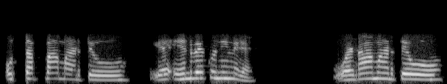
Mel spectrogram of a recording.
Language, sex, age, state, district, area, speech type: Kannada, female, 60+, Karnataka, Bidar, urban, conversation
